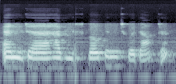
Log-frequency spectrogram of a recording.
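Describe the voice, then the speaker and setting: A woman voice teacher asking probing questions and explaining her method in a deliberate, emphatic way. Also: sits low, little pitch movement, soft background music. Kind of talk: coaching conversation. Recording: tinny, echoey hall.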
